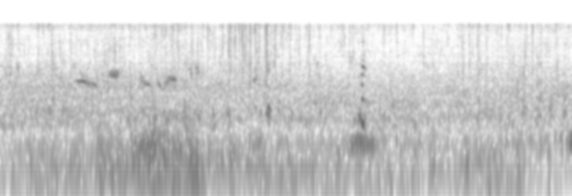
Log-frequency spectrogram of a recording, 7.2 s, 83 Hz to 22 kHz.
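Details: Many mute swans near the Blaues Wunder, 25 May 2016, mid-afternoon: two brief, low, muffled grunting calls a few seconds apart over a busy background of chatter, water and scattered higher bird notes.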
